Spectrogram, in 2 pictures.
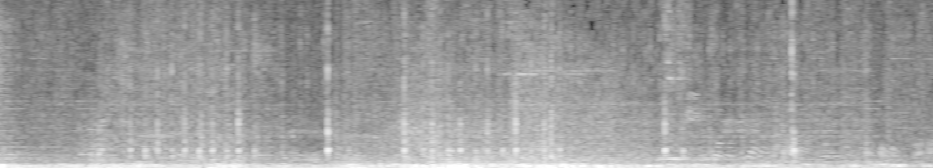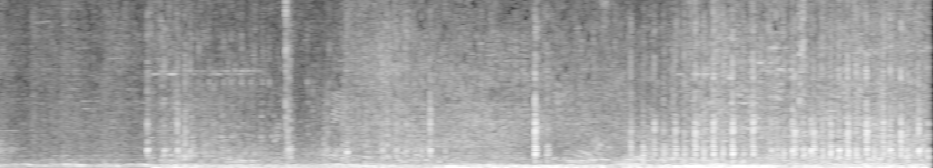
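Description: Game spell effects crackle and clash.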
